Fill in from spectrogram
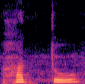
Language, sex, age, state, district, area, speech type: Kannada, female, 18-30, Karnataka, Udupi, rural, spontaneous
